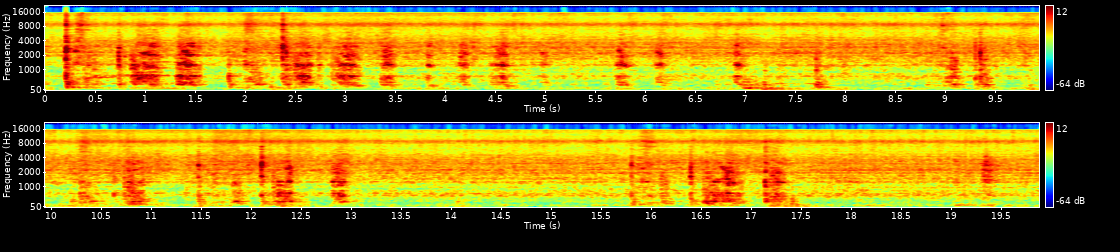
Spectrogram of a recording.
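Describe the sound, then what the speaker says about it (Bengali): Koi fish bhuna frying in a pan while a spatula stirs and scrapes it, giving repeated scraping strokes over a steady sizzle. The sound is close and continuous, with no voices. "ভালো করে কষিয়ে নিতে হবে।"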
